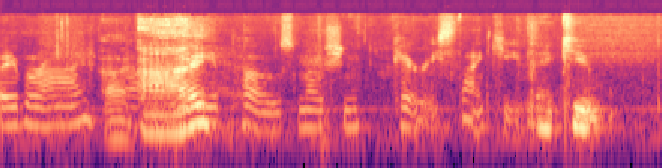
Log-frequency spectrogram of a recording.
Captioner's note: chorus of ayes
